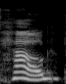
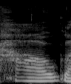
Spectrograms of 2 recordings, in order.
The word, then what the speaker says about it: haug: Calling the mound How would make perfect sense, as haug, pronounced haug, like smaug, is Old Norse for a mound. – To me, it looks more like haug, like a hog, but you know.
